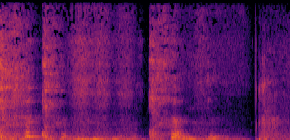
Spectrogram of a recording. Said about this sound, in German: Entschuldigung, ich musste gerade mal husten.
